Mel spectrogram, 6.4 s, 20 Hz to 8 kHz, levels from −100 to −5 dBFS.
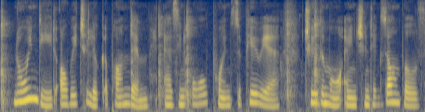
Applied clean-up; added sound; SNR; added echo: none; Knock; 15 dB; none.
